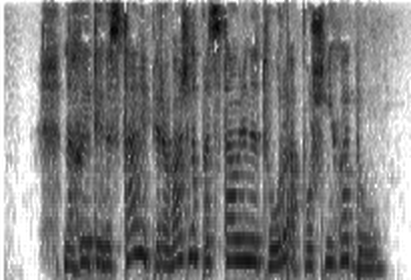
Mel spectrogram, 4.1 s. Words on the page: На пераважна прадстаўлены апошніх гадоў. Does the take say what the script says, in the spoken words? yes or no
no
